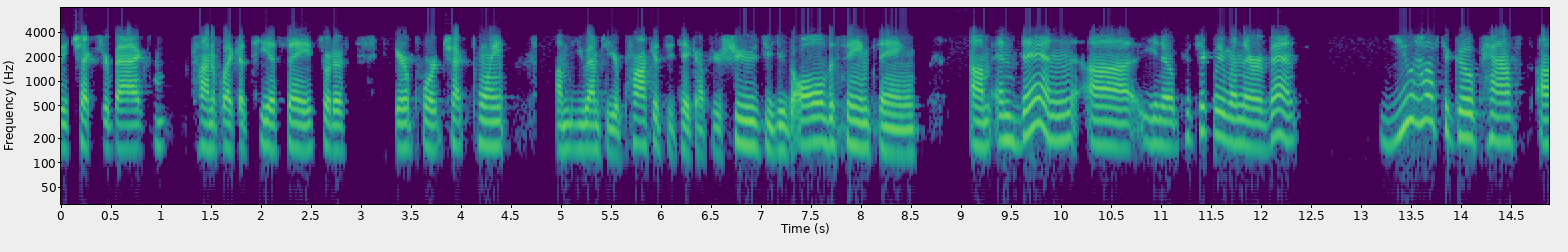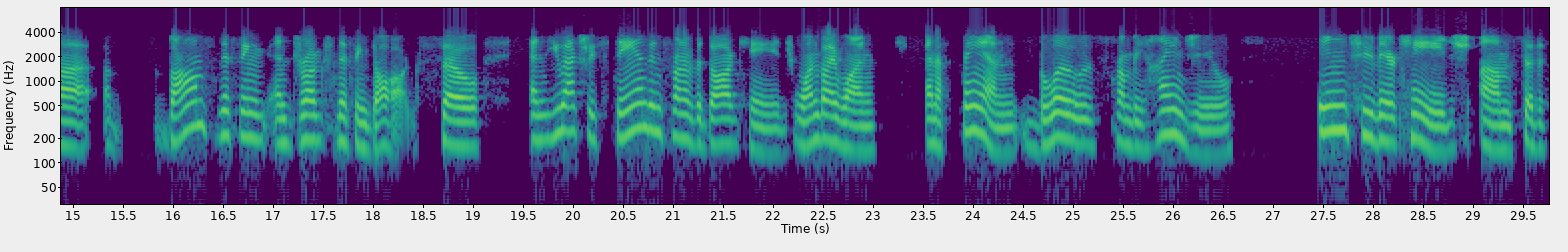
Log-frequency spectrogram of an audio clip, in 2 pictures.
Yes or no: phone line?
yes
